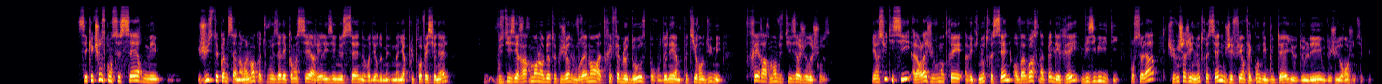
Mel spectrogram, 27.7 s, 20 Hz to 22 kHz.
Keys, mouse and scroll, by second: 4.9 middle click.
